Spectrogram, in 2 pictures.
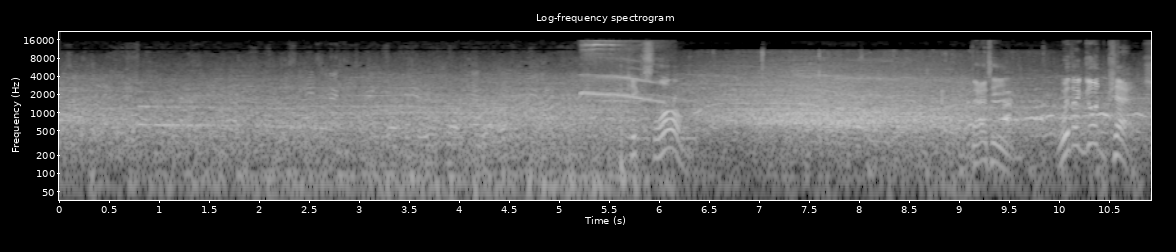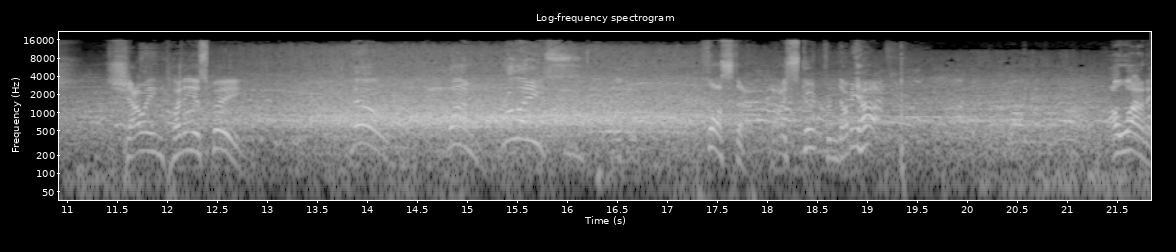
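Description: A large crowd roars and cheers in a stadium, swelling and fading.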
